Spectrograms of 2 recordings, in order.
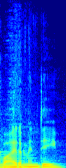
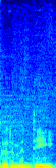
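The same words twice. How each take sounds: First: Vitamin is said the American way. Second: Vitamin is said the British way. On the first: "and uh, American" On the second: "I guess it's English"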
